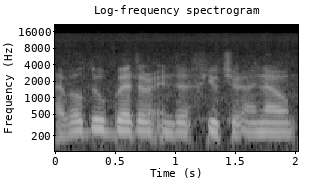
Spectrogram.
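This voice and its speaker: Talking fairly quickly in a level, mid-range voice, this man from the Netherlands narrates a fishing game tutorial with a Dutch accent. The casual gameplay commentary is full of hesitations and fillers, recorded roughly with slight background noise.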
